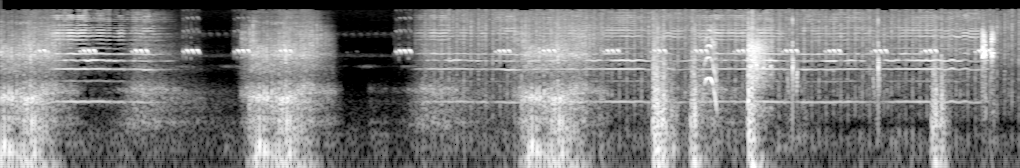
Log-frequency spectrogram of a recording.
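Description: Cartoon mosquito whining with a steady high hum that breaks off and comes back. Crickets chirp in even pulses about twice a second behind it. A few slow swells of noise and some sharp ticks come and go.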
